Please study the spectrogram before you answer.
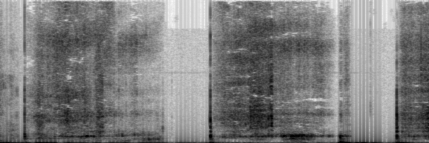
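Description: Long nails tap and trace along the glossy paper pages of an open hardcover photo book resting on a carpet. Soft, dry scratching and rubbing strokes are broken by a few sharp taps that carry a dull, low thump from the book underneath.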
